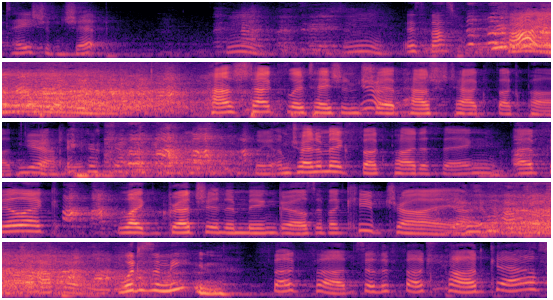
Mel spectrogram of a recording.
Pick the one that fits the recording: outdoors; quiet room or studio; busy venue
busy venue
